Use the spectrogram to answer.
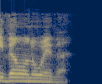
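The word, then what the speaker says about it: Villeneuve: But love the filmmaker, Villanueva. Is that how you pronounce his name? – Yeah, Denny Villanueva.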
